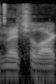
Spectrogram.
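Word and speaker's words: Miculek: Well, he pronounces his last name as Michelark. It doesn't look like it's spelled Michelark, but that's how he pronounces his own I just last know thank him you.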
